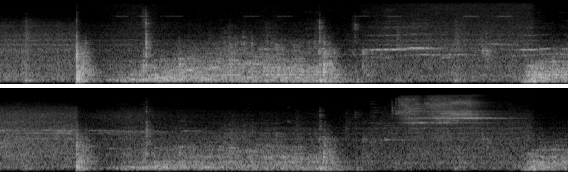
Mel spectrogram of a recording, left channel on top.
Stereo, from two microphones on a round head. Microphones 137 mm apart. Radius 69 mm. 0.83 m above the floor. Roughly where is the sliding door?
Left.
